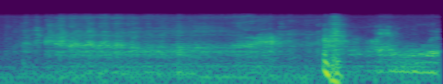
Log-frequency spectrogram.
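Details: Pet puggle growling crankily when its paws are touched; a continuous low rumbling growl with a brief sharp sound near the end.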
